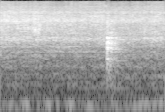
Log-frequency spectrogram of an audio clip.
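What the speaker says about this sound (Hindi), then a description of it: "आधा चम्मच लहसुन अदरक मिर्ची का पेस्ट डालेंगे।" Garlic, ginger and chili paste hisses and sizzles in hot oil in a pan, a steady frying crackle broken by one brief sharper spatter near the end.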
